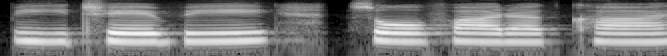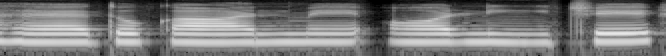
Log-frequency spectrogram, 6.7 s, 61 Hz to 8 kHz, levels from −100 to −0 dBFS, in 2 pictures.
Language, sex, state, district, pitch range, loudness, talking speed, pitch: Hindi, female, Madhya Pradesh, Bhopal, 215-225 Hz, -16 LUFS, 80 wpm, 220 Hz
